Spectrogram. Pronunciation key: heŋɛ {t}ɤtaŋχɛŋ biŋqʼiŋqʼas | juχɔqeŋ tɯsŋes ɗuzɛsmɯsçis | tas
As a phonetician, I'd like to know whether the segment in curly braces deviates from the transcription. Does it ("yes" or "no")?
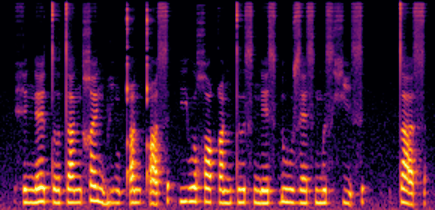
no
